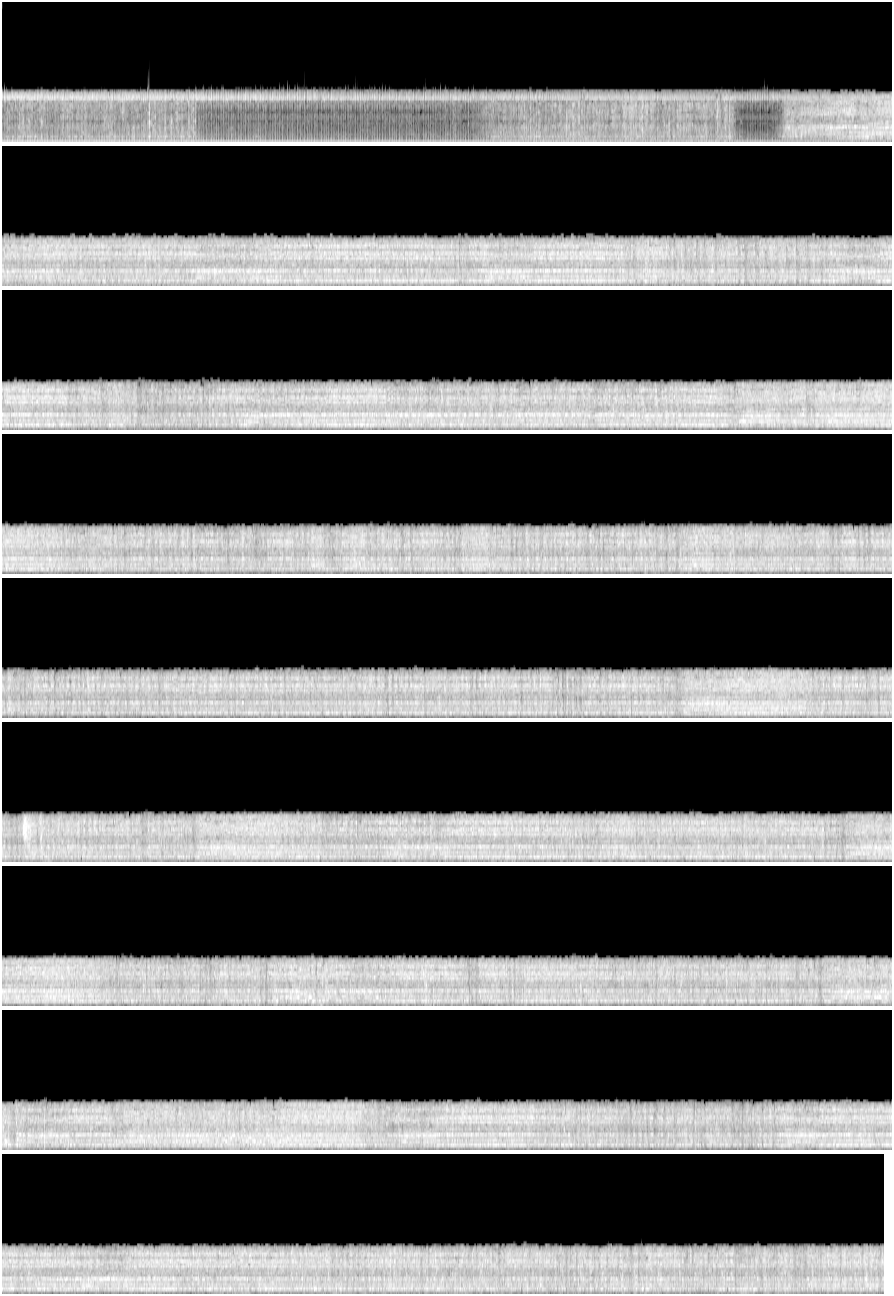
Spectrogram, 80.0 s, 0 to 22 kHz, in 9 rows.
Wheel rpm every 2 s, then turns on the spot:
10, 20, 10, 50, 130, 230, 230, 220, 230, 230, 220, 210, 210, 220, 230, 230, 230, 230, 240, 230, 240, 220, 230, 220, 220, 230, 220, 230, 220, 230, 230, 210, 210, 230, 230, 230, 230, 230, 230, 240.
0-8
